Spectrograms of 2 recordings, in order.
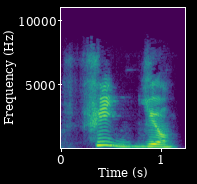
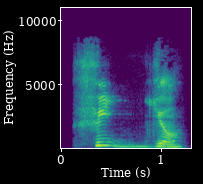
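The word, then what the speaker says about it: figlio: quede tal cual pegada, y el aire realmente sale por los lados de la lengua, va a salir por esta parte, por estos lados, y no por el centro, que ese es el error principal. Si lo escuchan, yo digo fillo, fillo, ok, ahorita estoy exagerando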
